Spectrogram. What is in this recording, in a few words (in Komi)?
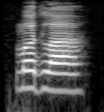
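"мӧдлаӧ", Komi, female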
